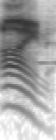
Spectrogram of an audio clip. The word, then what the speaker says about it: Ein: It is pronounced Ein.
